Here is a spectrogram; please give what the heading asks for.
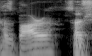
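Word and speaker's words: hasbara: creators out there to just vomit out their Hosbbor Hosbra. Am I saying it right? I think Hosbara talking points which is crazy.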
